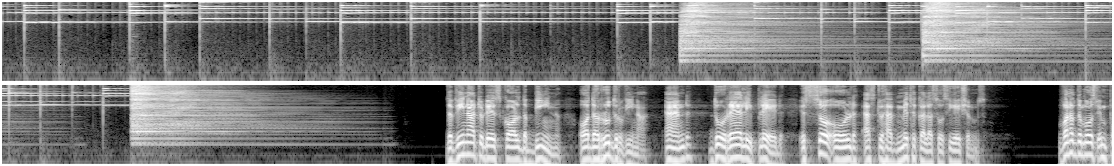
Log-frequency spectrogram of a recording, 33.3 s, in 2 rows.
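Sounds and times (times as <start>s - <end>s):
bells ringing: 0.0s - 21.3s
manjira cymbals: 9.8s - 17.7s, 18.5s - 21.8s
gongs: 10.1s - 17.5s, 18.6s - 21.9s
speech: 23.3s - 31.5s, 32.5s - 33.2s.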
